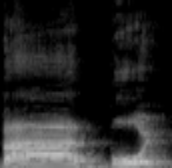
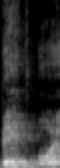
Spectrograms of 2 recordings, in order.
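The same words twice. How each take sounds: First: The vowel in 'bad' is a wide open sound. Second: The vowel in 'bad' is a closed e sound. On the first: It means a naughty boy. The speaker calls it right. "O yüzden ne yapacağız?" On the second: It sounds like the word for a bed. The speaker calls it wrong. "Mesela he's a bad boy olmaz. Bad deyince E ile yazılan yatak aklımıza gelir"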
